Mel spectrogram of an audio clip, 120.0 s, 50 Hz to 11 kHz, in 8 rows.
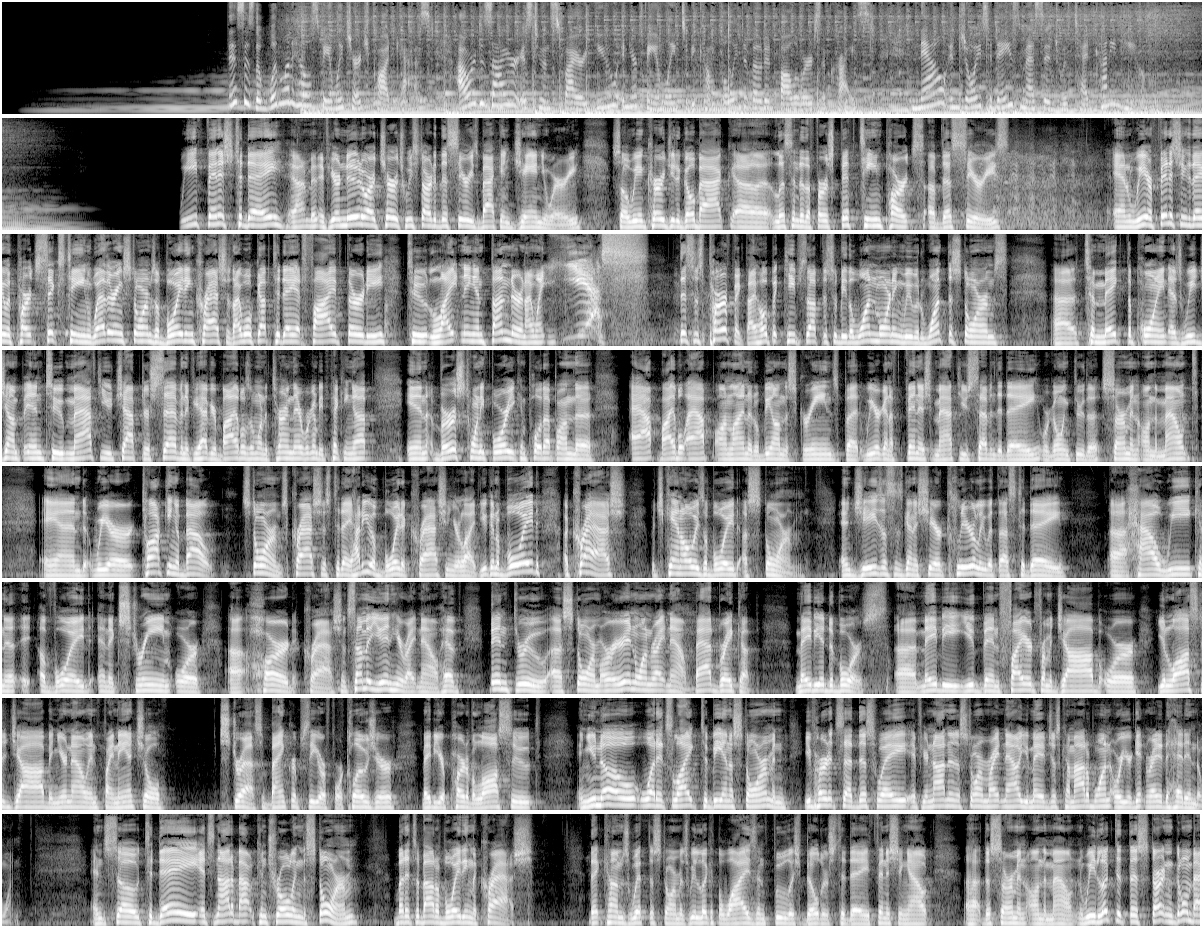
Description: The Greatest Sermon Ever (Part 16)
